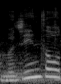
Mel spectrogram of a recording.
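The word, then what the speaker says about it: 無尽蔵: 掛け軸の言葉は無尽蔵と読みます。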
